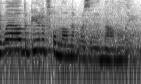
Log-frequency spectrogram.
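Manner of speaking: ordinary talk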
